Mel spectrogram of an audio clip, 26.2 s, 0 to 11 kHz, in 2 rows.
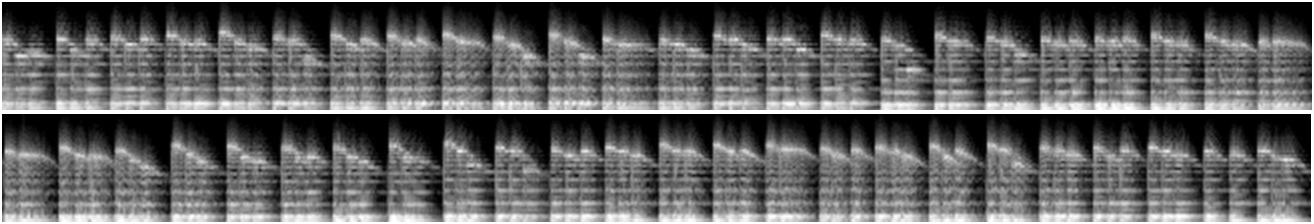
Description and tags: a freehanded introplay on the yamaha an1-x.
an1-x, freehand, played, syntheline, yamaha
